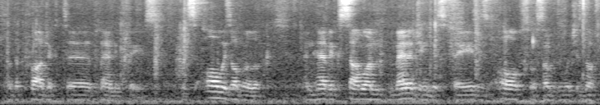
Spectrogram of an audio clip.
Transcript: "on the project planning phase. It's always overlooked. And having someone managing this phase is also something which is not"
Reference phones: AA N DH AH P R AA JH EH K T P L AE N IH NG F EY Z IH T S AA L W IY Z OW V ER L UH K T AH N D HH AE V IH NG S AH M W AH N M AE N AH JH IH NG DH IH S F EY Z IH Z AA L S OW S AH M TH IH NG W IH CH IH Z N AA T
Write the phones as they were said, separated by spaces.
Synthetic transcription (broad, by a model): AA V DH AH P R AA JH EH K T P L AE N IH NG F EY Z IH T S AA L W IY Z OW V ER L UH K T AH N HH AE V IH NG S AH M W AH N M AE N AH JH IH NG DH IH S F EY Z IH Z AA L S OW S AH M TH IH NG W IH CH IH Z N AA T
